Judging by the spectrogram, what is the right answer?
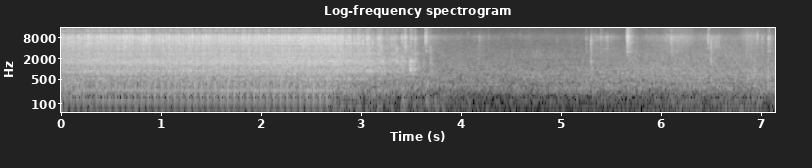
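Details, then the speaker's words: New Predator 212cc 6.5 hp engine on snow blower, replacing 40-year-old engine with failed carburetor: loud even fast-firing roar about three seconds, steady under auger load, then drops away; runs strong and healthy. "Well, all right, so that thing's working better than it has since I bought it 3 years ago."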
